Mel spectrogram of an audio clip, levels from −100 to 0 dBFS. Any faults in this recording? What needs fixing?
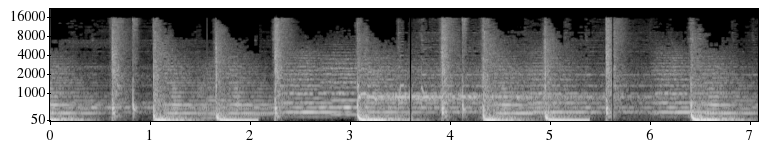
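Gap between stream segments: the timestamps of consecutive 2-second segments don't line up, so the player fills each hole with silence. The result is three hard-edged dropouts about 2 s apart: a short 6.3 ms one at 1.57 s, then 24.9 ms from 3.59 to 3.62 s and 23.4 ms from 5.62 to 5.64 s. Each adds that much silence without removing any audio. To prevent it, make each segment's start timestamp equal the previous segment's end exactly.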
